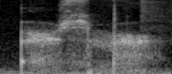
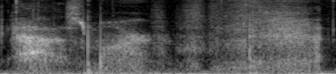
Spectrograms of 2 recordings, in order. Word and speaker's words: ASMR: there's our this is the genre of ersmer or asmar or arikatica makatiki dmr people have different pronunciations apparently and we welcome all of them except for asmar that sounds like an illness nobody should have okay um i'm losing track i'm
